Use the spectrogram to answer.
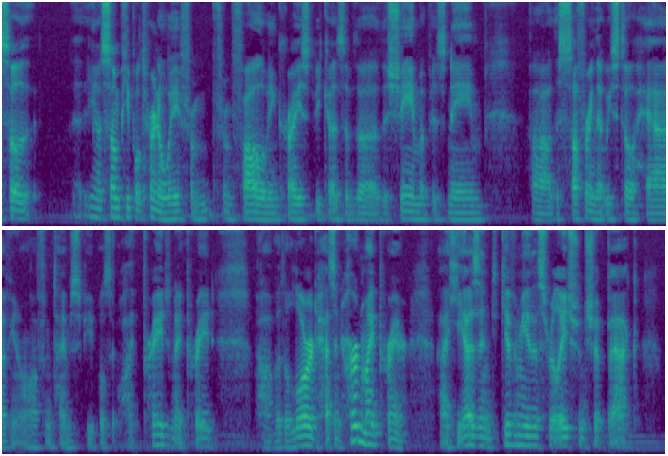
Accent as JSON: {"language": "English", "region": "Wisconsin", "country": "United States", "said": "I'm from Wisconsin"}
